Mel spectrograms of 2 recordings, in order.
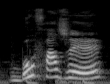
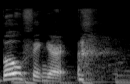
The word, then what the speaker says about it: Bofinger: Yep, you pronounce it Beaufinger, not Bowfinger.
